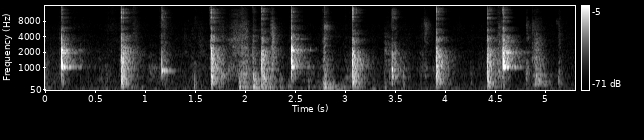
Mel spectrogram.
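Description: Table-tennis rally: a plastic ping-pong ball clicking off paddles and the table in quick alternation, about three sharp pocks a second, some with a short ringing ping. The clicks stop shortly before the end as the point is won.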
